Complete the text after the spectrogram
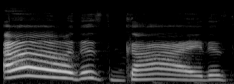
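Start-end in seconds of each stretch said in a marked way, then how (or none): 0.0-0.7 exasperated shout, much higher and louder; sudden furious oh; angry exclamation. Real, not acted. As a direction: burst out in real frustration. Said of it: "I am so mad".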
